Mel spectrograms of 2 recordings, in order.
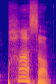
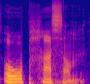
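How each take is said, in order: First: The word starts directly with a p sound. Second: The word starts with an extra o vowel sound. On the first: The speaker calls it wrong. "Don't say possum" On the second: The speaker calls it right. "There's an O at the beginning"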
